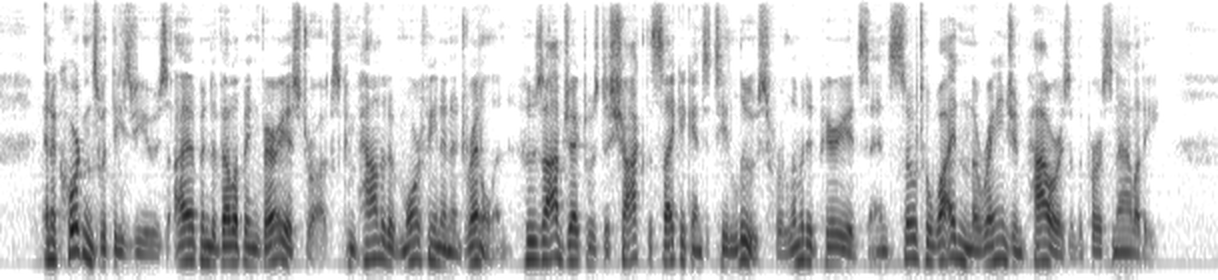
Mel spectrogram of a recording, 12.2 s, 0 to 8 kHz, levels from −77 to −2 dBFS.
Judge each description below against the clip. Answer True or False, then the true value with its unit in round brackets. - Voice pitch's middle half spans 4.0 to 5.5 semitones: True (4.9 semitones)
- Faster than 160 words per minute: True (190 wpm)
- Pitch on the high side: False (130 Hz)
